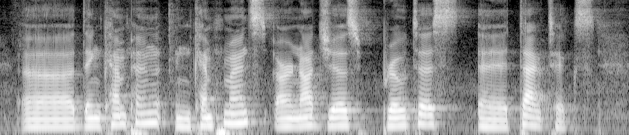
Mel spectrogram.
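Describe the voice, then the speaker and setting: At a moderate pace, a man speaks with a Brazilian accent and a medium pitch. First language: Portuguese. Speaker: student activist. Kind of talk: conference speech read from script. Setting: conference. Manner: reading aloud with hesitations.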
